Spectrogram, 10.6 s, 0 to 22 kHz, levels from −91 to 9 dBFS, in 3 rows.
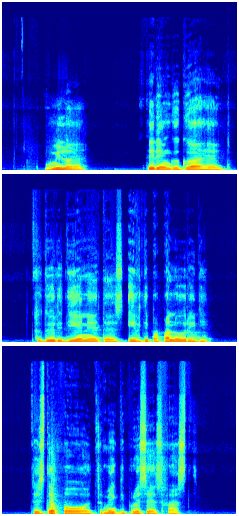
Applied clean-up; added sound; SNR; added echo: neural mask model RNNoise.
